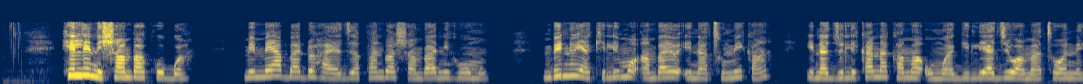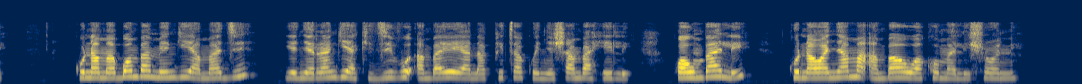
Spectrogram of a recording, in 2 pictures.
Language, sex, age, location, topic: Swahili, female, 25-35, Nairobi, agriculture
